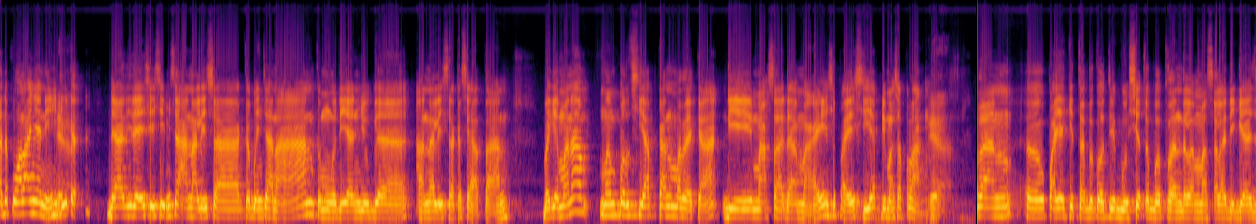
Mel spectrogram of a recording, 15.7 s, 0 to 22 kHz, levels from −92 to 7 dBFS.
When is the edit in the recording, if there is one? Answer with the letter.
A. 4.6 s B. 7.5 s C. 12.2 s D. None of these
C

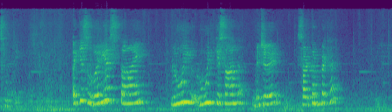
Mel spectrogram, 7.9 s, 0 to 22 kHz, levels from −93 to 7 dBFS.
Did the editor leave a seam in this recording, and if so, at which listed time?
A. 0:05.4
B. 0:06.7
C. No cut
C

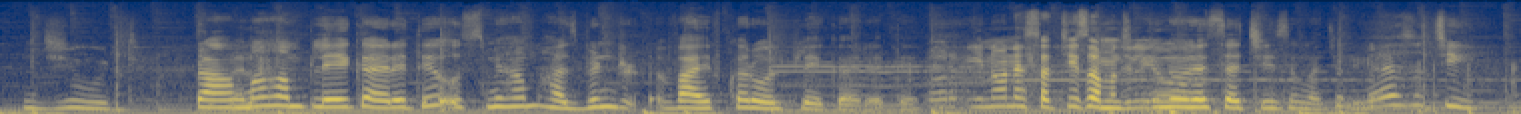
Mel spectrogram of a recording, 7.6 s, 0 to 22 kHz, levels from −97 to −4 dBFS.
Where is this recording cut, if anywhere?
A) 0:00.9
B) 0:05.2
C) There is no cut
A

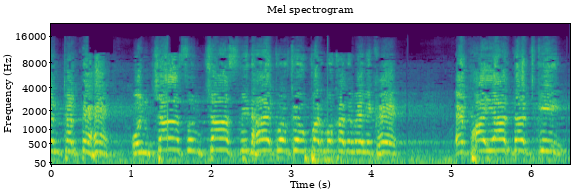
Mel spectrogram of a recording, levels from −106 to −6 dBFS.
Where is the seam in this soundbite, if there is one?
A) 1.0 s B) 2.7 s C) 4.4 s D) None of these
D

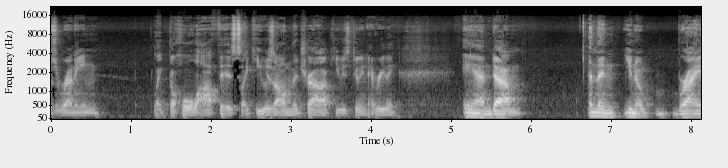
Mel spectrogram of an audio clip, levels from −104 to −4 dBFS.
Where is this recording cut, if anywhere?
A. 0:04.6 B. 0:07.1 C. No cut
C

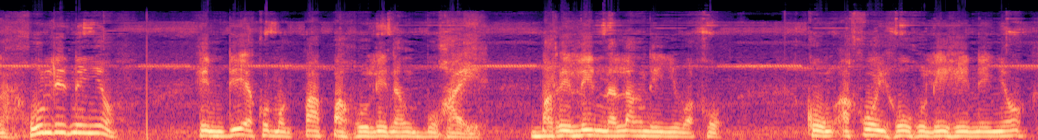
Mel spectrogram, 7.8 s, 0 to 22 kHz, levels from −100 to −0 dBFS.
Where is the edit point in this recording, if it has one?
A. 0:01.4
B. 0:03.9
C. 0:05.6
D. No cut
D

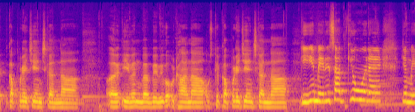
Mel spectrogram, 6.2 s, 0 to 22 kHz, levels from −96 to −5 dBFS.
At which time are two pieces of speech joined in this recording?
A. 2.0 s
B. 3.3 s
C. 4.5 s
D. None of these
C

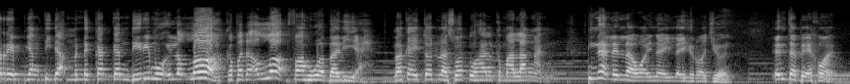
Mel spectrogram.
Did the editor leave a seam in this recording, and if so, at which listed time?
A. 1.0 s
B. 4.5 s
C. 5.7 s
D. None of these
C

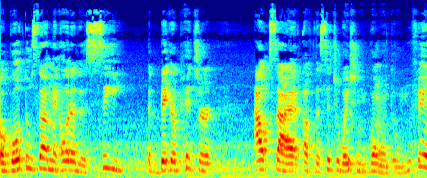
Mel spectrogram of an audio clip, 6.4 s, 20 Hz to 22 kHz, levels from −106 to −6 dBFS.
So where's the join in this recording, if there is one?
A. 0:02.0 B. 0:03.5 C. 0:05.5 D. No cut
D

